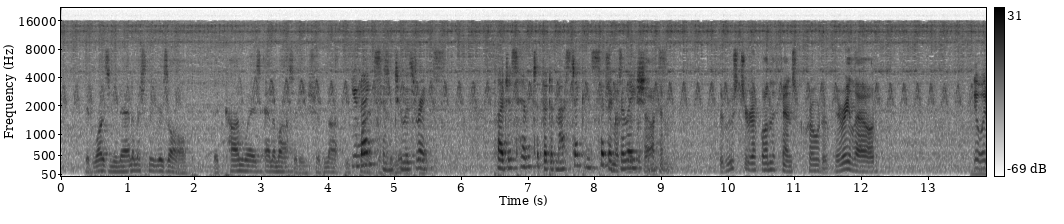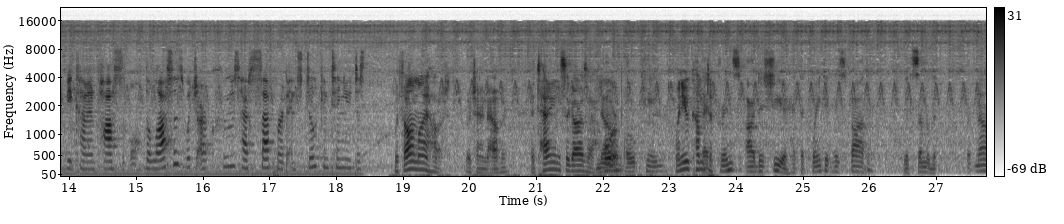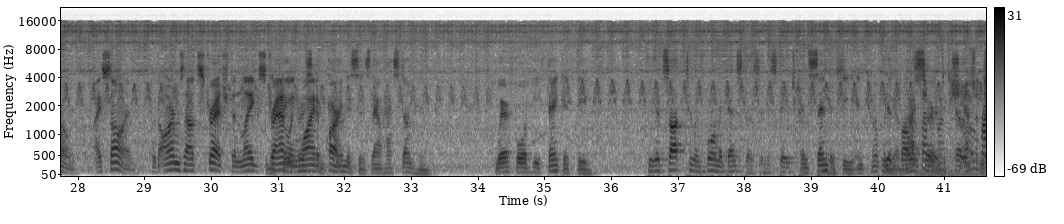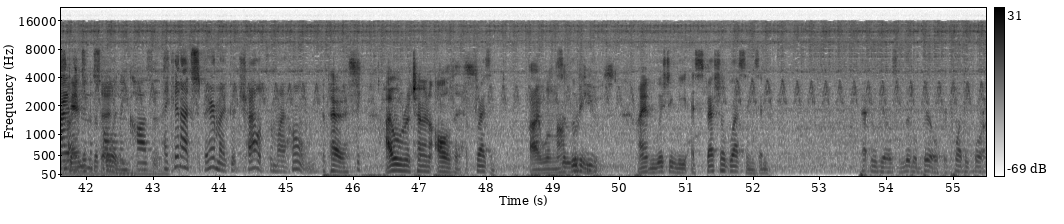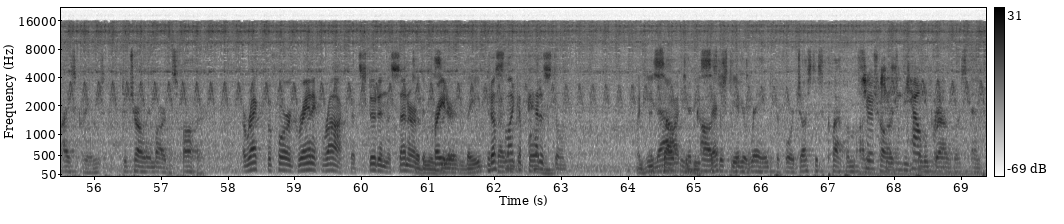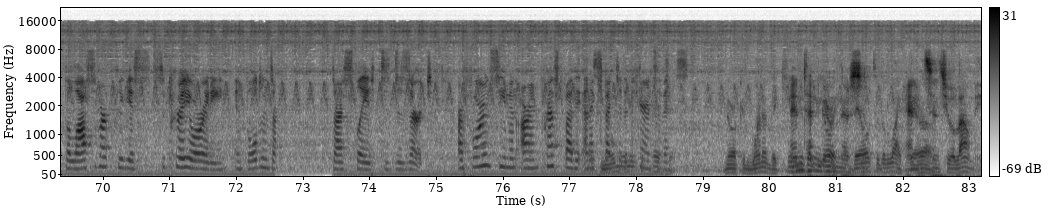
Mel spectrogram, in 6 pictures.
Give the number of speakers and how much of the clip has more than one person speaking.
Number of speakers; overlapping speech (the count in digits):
7, about 28%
